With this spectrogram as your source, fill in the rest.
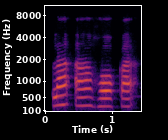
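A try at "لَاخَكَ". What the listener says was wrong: la akhoka, tak ada yang panjang ya itu. Karena la-nya ada alifnya, ada barisnya. ada baris kayak atas tuh.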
